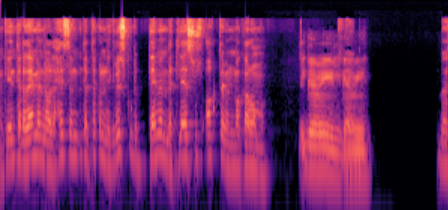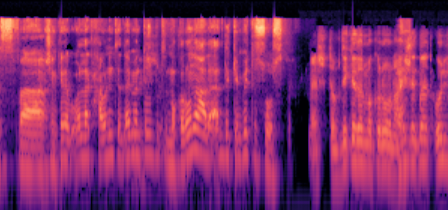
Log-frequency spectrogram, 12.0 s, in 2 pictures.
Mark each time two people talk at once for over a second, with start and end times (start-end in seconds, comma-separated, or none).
none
